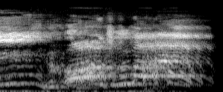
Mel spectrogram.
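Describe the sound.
A person voices a monster's anguished scream as a Scorching Ray burns into its body through its wide-open eye: one loud, sustained, strained bellow lasting about two seconds, with wavering, sliding pitch, then cutting off abruptly.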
